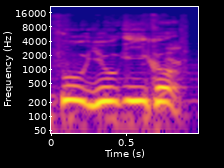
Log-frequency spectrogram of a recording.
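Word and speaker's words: Fuyuhiko: au nom de la famille mon prénom se prononce fou you IKO je suis encore totalement inexpérien en ce qui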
